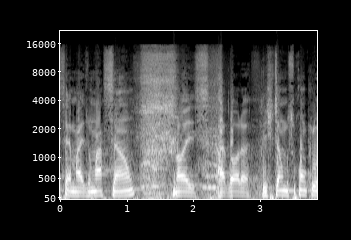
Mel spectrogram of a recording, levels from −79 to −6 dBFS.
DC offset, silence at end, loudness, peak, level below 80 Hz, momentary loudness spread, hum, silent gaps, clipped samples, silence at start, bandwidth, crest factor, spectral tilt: under 0.1%; 0 s; -10 LUFS; 0 dBFS; -24 dBFS; 4 LU; none; none; 1%; 0 s; 16 kHz; 10 dB; -5.5 dB/octave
